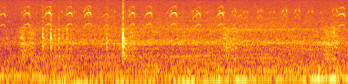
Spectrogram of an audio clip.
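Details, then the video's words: Nuttall's woodpecker chicks begging while being fed. High, arched squeaky notes repeat about three to four times a second throughout, with a steady low rumble and a sharp knock beneath. "Nuttall's Woodpecker Feeding Chicks"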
